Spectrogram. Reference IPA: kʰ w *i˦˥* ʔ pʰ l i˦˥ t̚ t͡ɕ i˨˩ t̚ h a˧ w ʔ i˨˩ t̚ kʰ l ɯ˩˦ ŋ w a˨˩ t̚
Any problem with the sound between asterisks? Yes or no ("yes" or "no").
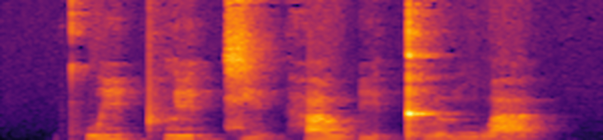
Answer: no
